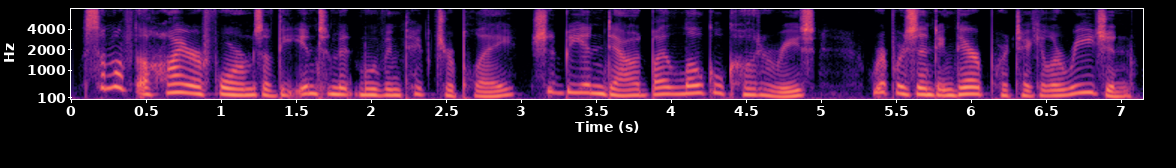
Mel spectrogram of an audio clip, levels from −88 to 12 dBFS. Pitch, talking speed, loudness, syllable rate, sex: 210 Hz, 175 wpm, -18 LUFS, 6.1 syllables/s, female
